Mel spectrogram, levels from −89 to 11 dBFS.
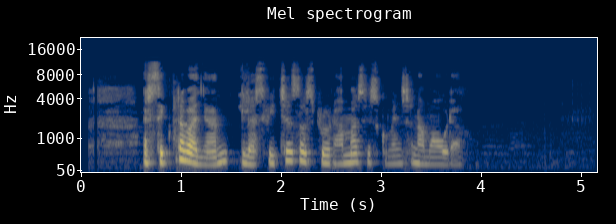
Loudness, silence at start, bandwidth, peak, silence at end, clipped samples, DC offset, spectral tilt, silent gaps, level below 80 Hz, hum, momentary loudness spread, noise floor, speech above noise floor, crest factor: -25 LUFS; 0.65 s; 11.5 kHz; -2 dBFS; 1.4 s; under 0.1%; under 0.1%; -4.5 dB/octave; none; -80 dBFS; none; 16 LU; -75 dBFS; 50 dB; 24 dB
